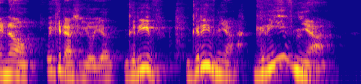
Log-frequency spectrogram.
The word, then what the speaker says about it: гривня: Grivnia is how you pronounce it.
